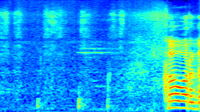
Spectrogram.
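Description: Marker pen writing on a whiteboard in a few short, faint strokes, followed by a man's voice near the end.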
